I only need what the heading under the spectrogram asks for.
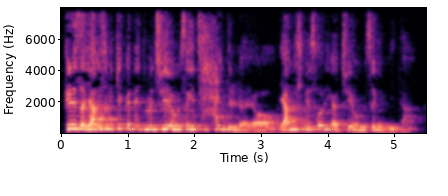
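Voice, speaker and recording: A woman preacher giving a sermon, explaining earnestly with soft, polite endings. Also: a little high, a little fast, reverberant. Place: church sanctuary.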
